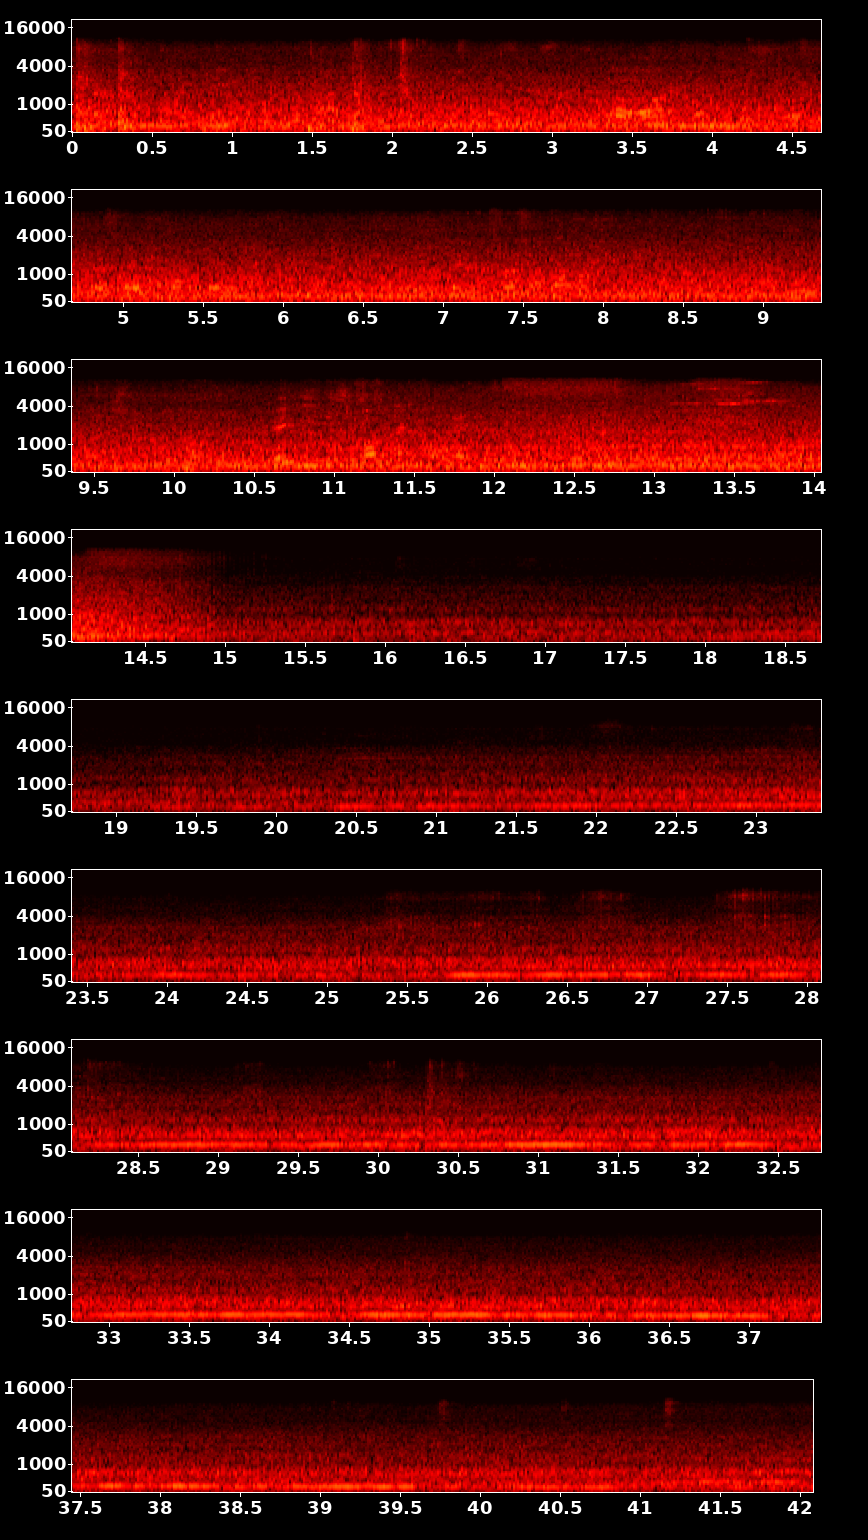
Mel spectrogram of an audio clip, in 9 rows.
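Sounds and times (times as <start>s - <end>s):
train rumble: 0.0s - 42.0s
electric whine of train: 7.0s - 42.0s
sharp squeaks: 13.1s - 13.9s.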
